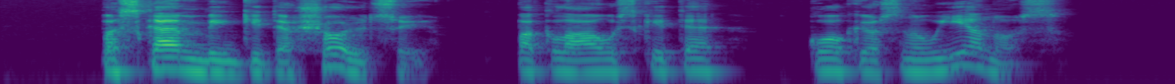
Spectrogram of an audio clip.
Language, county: Lithuanian, Tauragė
